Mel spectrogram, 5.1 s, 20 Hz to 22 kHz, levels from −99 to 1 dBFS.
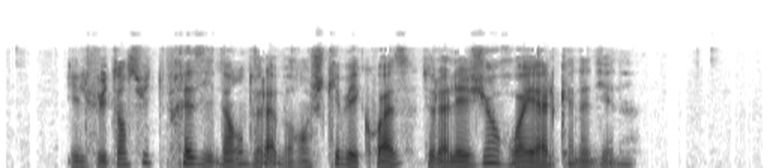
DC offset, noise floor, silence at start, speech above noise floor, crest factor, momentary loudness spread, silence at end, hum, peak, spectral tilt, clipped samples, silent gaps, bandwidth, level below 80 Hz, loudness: under 0.1%; -75 dBFS; 0.45 s; 49 dB; 24 dB; 12 LU; 0.95 s; none; -2 dBFS; -5 dB/octave; under 0.1%; none; 7.2 kHz; -60 dBFS; -25 LUFS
